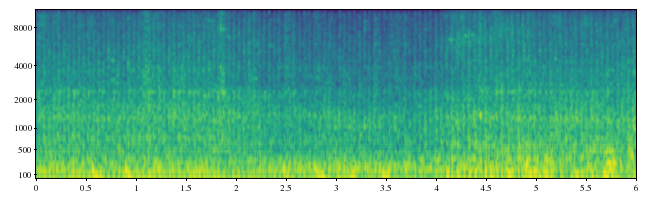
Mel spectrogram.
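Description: Diesel tractor engine idling steadily, with an even low beat.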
